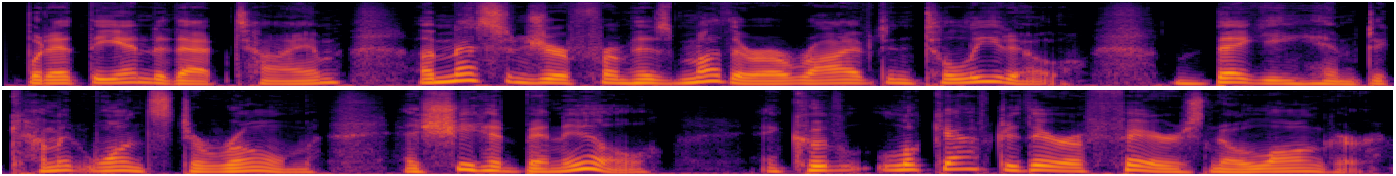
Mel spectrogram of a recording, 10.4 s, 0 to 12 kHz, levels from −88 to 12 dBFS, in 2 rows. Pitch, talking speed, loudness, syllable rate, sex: 145 Hz, 205 wpm, -19 LUFS, 5.2 syllables/s, male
